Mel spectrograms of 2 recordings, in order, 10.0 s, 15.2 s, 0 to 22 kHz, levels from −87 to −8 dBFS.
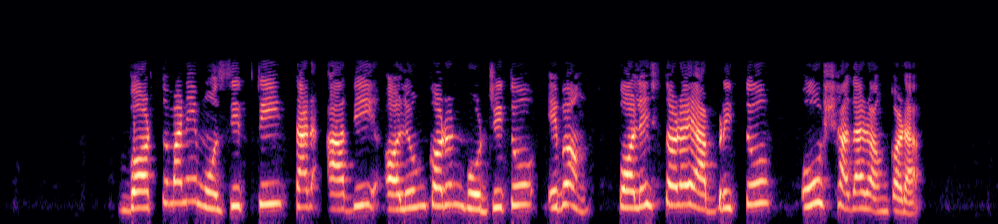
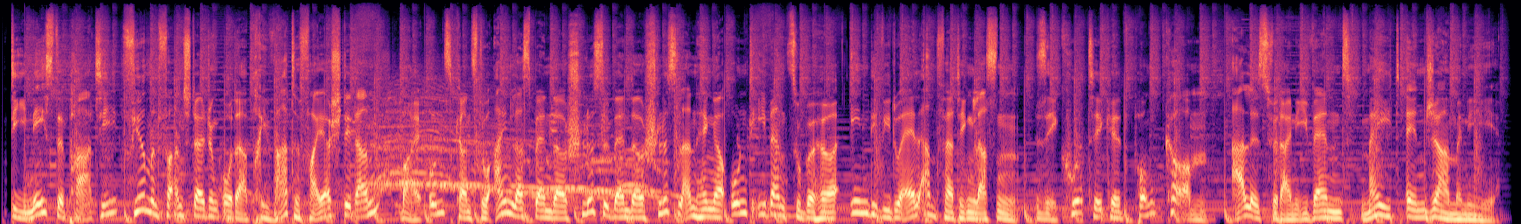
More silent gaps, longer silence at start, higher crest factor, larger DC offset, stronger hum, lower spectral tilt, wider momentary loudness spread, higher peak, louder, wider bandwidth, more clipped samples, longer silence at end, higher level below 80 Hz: neither; first, 1.2 s vs 0.1 s; about the same, 16 dB vs 12 dB; neither; neither; about the same, -4 dB/octave vs -4.5 dB/octave; first, 7 LU vs 4 LU; about the same, 0 dBFS vs -2 dBFS; about the same, -15 LUFS vs -14 LUFS; second, 7.2 kHz vs over 20 kHz; neither; first, 0.8 s vs 0.2 s; second, -66 dBFS vs -30 dBFS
